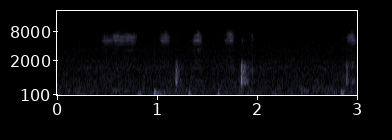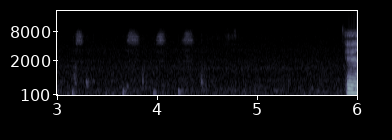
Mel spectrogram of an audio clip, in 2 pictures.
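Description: Marker writing on paper: faint, short scratching strokes in two runs, a pause between them, as letters are written out.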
